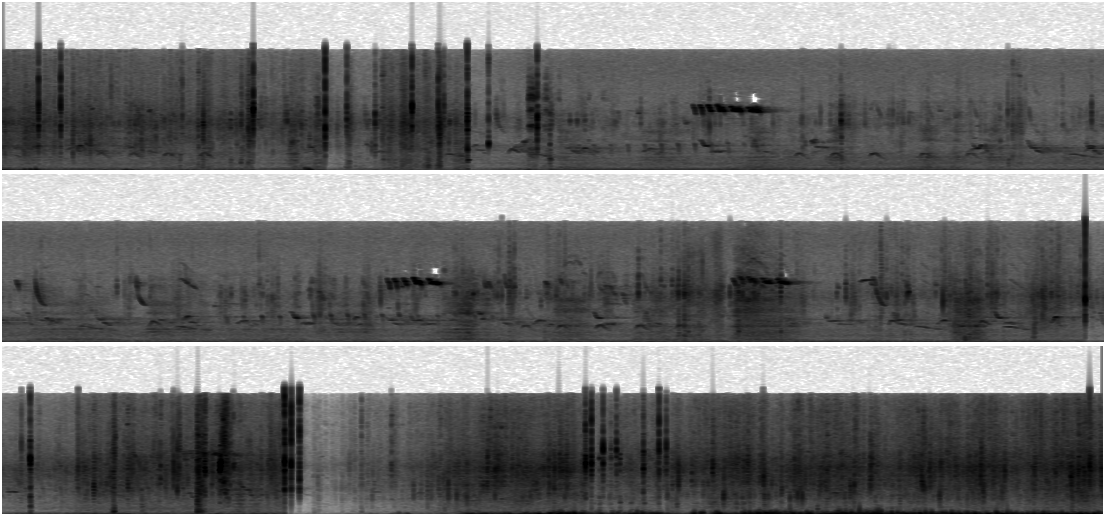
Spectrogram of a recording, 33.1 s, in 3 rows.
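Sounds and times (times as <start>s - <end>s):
birds chirping: 0.0s - 27.0s
sharp clicks: 4.6s - 5.6s
short high bird trill: 5.2s - 5.6s.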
